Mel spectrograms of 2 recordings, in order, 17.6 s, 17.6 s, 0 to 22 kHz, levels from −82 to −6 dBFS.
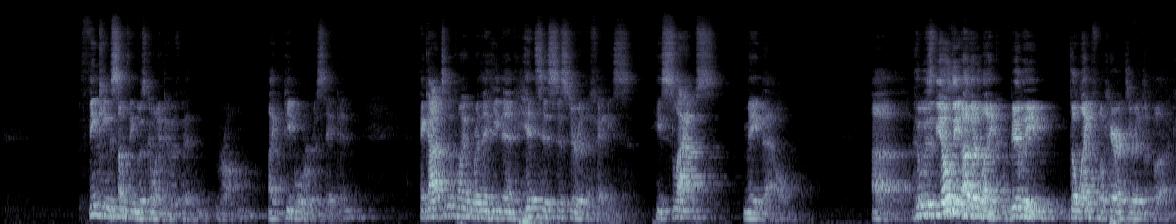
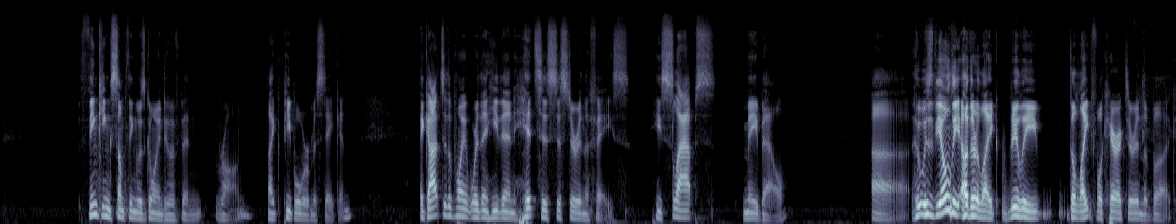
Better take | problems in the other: second | off-mic speech; far // room echo; noticeable; dies away in 0.7 s

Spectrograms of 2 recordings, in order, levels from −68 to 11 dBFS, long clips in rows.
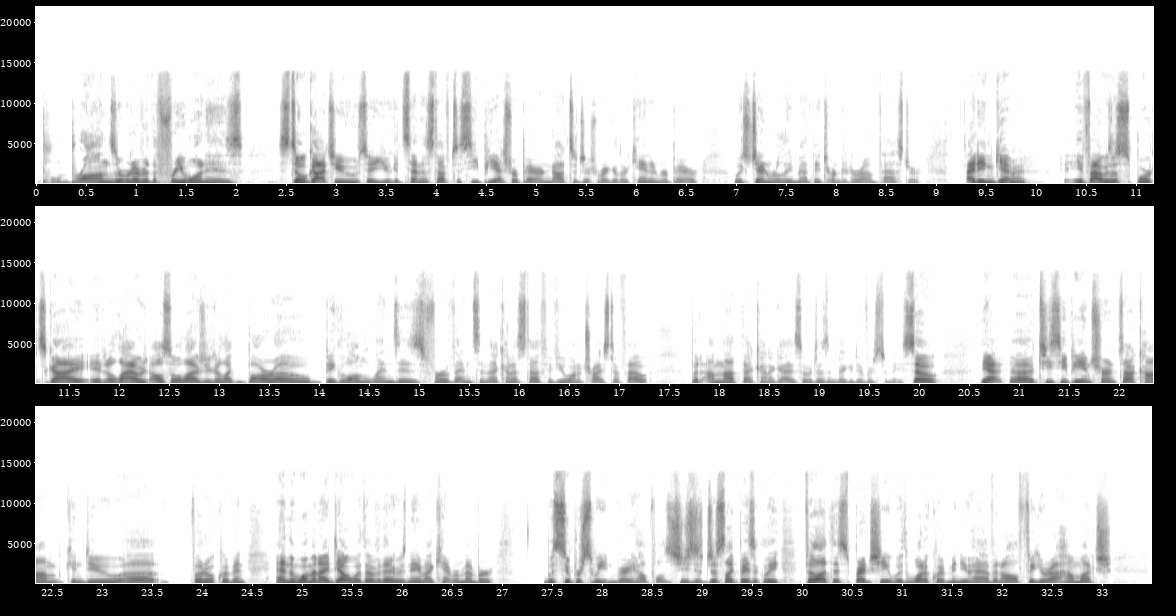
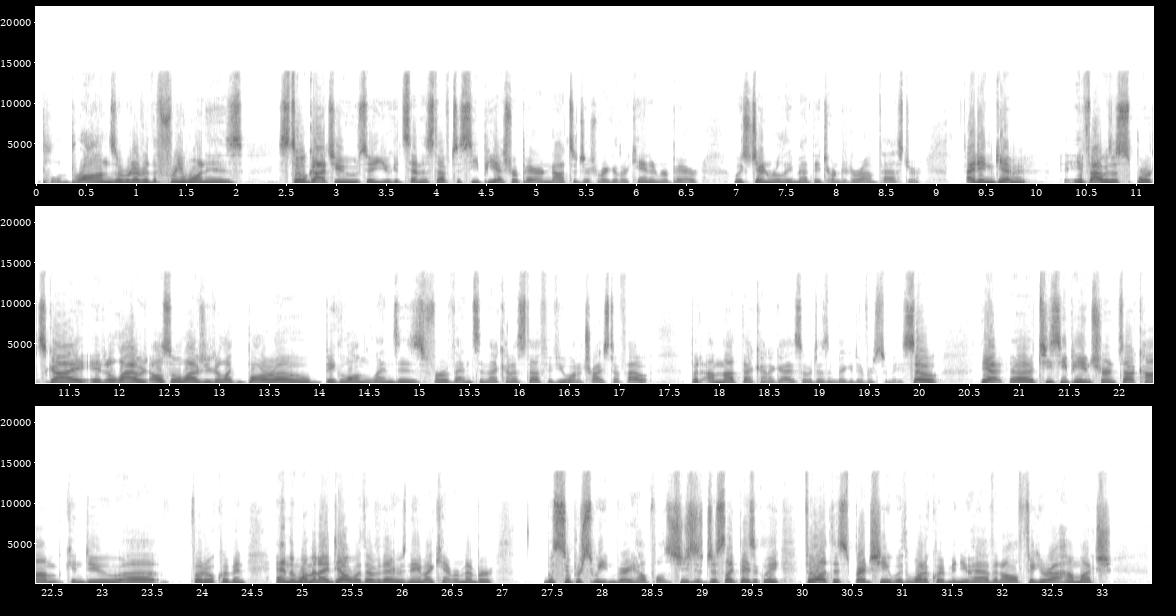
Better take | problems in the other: first | distortion; slight; 10 dB below the speech

